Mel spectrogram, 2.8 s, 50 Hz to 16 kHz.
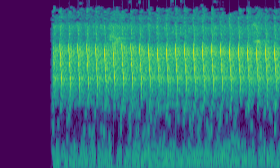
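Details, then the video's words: Bar-winged prinia, ciblek kristal song in the fast, close-packed 'bren rapat ak 47' style, used as a training recording for other cage birds: high, sharp notes fired in a rapid, even burst of about eight per second after a brief silence. "Masteran burung ciblek kristal bren rapat ak 47"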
